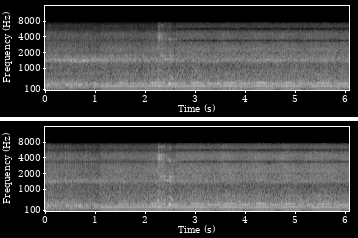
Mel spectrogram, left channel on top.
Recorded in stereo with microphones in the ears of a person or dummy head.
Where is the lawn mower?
45° right (ahead or behind).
